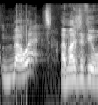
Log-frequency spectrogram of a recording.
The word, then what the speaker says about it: Moët: Actually, I think you'll find it pronounced Moet.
